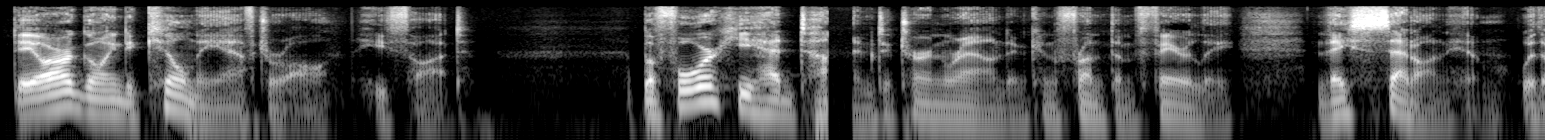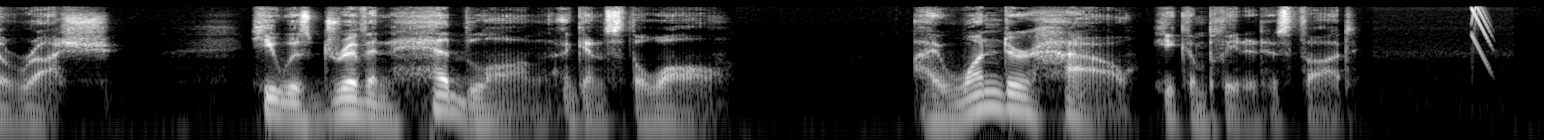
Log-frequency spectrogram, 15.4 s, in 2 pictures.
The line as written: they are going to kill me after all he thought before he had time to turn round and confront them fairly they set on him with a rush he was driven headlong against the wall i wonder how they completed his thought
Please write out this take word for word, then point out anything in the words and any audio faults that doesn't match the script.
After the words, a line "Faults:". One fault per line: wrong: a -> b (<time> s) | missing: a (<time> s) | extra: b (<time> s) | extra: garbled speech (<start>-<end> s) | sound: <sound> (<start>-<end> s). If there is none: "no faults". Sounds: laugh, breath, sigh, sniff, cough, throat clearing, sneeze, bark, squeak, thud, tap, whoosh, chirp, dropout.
they are going to kill me after all he thought before he had time to turn round and confront them fairly they set on him with a rush he was driven headlong against the wall i wonder how he completed his thought
Faults:
sound: dropout (4.1-4.3 s)
wrong: they -> he (13.5 s)
sound: chirp (15.1-15.2 s)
